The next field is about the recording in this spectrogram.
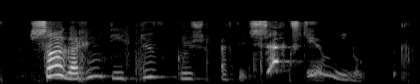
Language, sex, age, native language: Icelandic, male, 20-29, Icelandic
